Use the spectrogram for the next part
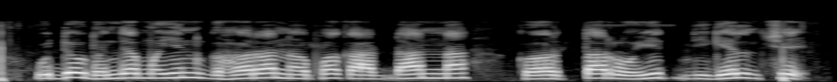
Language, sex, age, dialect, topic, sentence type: Marathi, male, 46-50, Northern Konkan, banking, statement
